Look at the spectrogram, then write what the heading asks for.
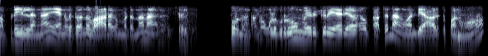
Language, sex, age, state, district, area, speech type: Tamil, male, 18-30, Tamil Nadu, Dharmapuri, rural, conversation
